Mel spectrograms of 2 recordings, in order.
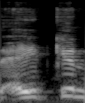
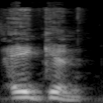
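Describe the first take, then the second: First: The T in the middle is pronounced. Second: The T in the middle is silent. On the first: The speaker calls it wrong. "I thought I had it right" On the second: The speaker calls it right. "The silent T"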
